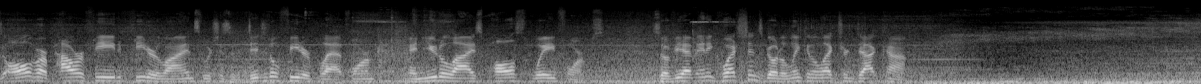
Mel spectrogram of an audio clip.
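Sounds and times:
steady low rumble: 7.8 - 12.0
rushing whoosh: 8.7 - 12.0.

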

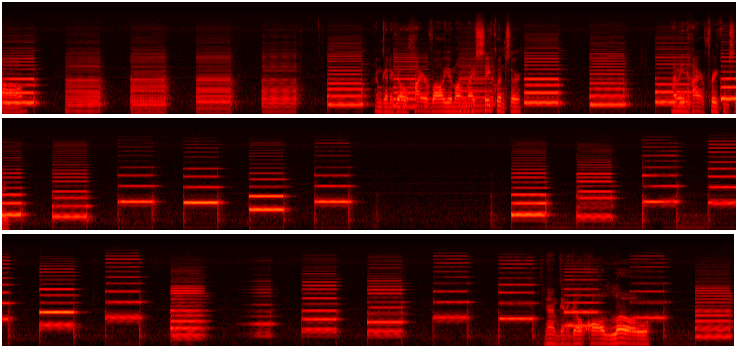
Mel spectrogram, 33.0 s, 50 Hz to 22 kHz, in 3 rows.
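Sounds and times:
bright synthesizer notes: 0.0 - 2.4, 3.9 - 12.4, 24.6 - 33.0.

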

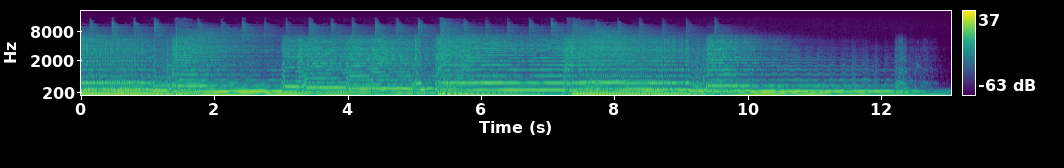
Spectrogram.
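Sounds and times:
rock chords on electric guitars: 0.0 - 13.0.

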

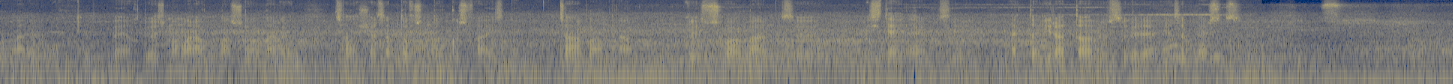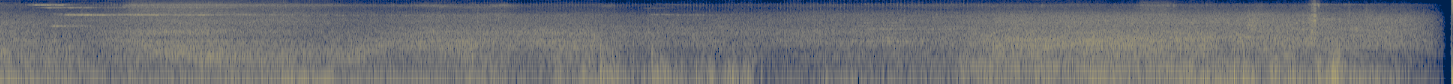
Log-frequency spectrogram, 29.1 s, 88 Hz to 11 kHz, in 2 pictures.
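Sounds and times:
wind on microphone: 0.0 - 14.9, 16.1 - 28.8
bus running alongside: 0.0 - 29.0
road traffic: 0.0 - 29.0.

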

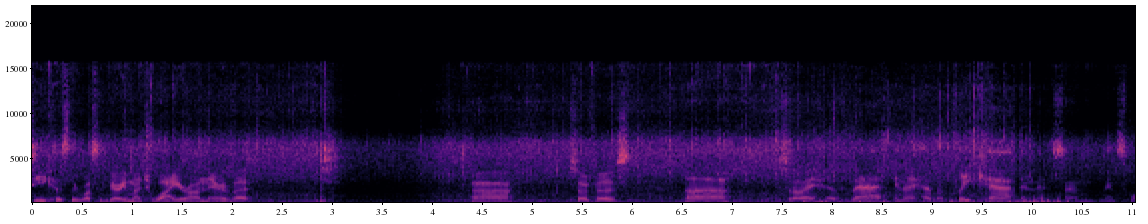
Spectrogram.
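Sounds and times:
person speaking: 0.0 - 2.3, 4.3 - 11.0
low electrical hum: 0.0 - 11.0.

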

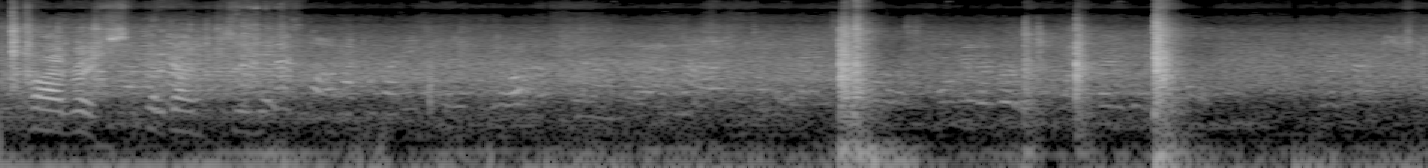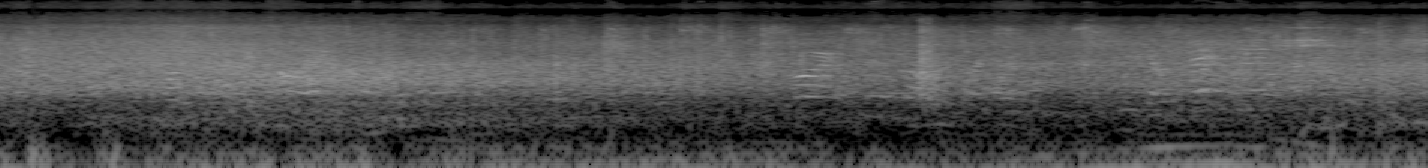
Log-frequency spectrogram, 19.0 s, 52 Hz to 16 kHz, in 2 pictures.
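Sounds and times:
street hubbub: 0.0 - 19.0.

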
